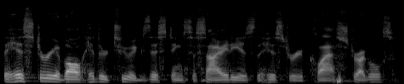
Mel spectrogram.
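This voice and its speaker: A man's voice: on the low side, fast. A congressman, a man getting over a cold with his voice partly lost, putting pointed questions to a witness at a hearing.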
